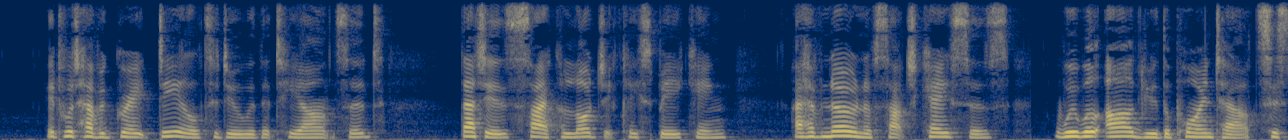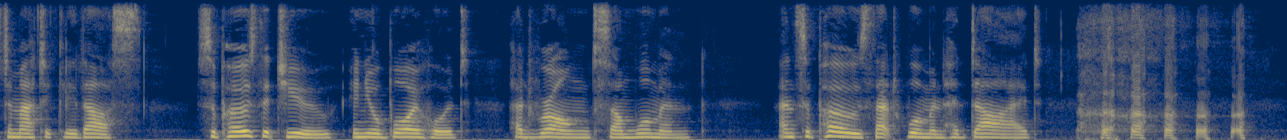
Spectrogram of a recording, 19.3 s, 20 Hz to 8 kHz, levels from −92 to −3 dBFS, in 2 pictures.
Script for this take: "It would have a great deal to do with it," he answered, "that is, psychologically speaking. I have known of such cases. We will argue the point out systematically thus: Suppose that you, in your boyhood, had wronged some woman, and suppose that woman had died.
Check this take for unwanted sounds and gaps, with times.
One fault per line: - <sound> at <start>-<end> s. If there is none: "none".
- laugh at 17.6-19.2 s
